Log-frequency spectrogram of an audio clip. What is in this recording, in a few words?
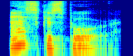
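"ascospore", British English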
